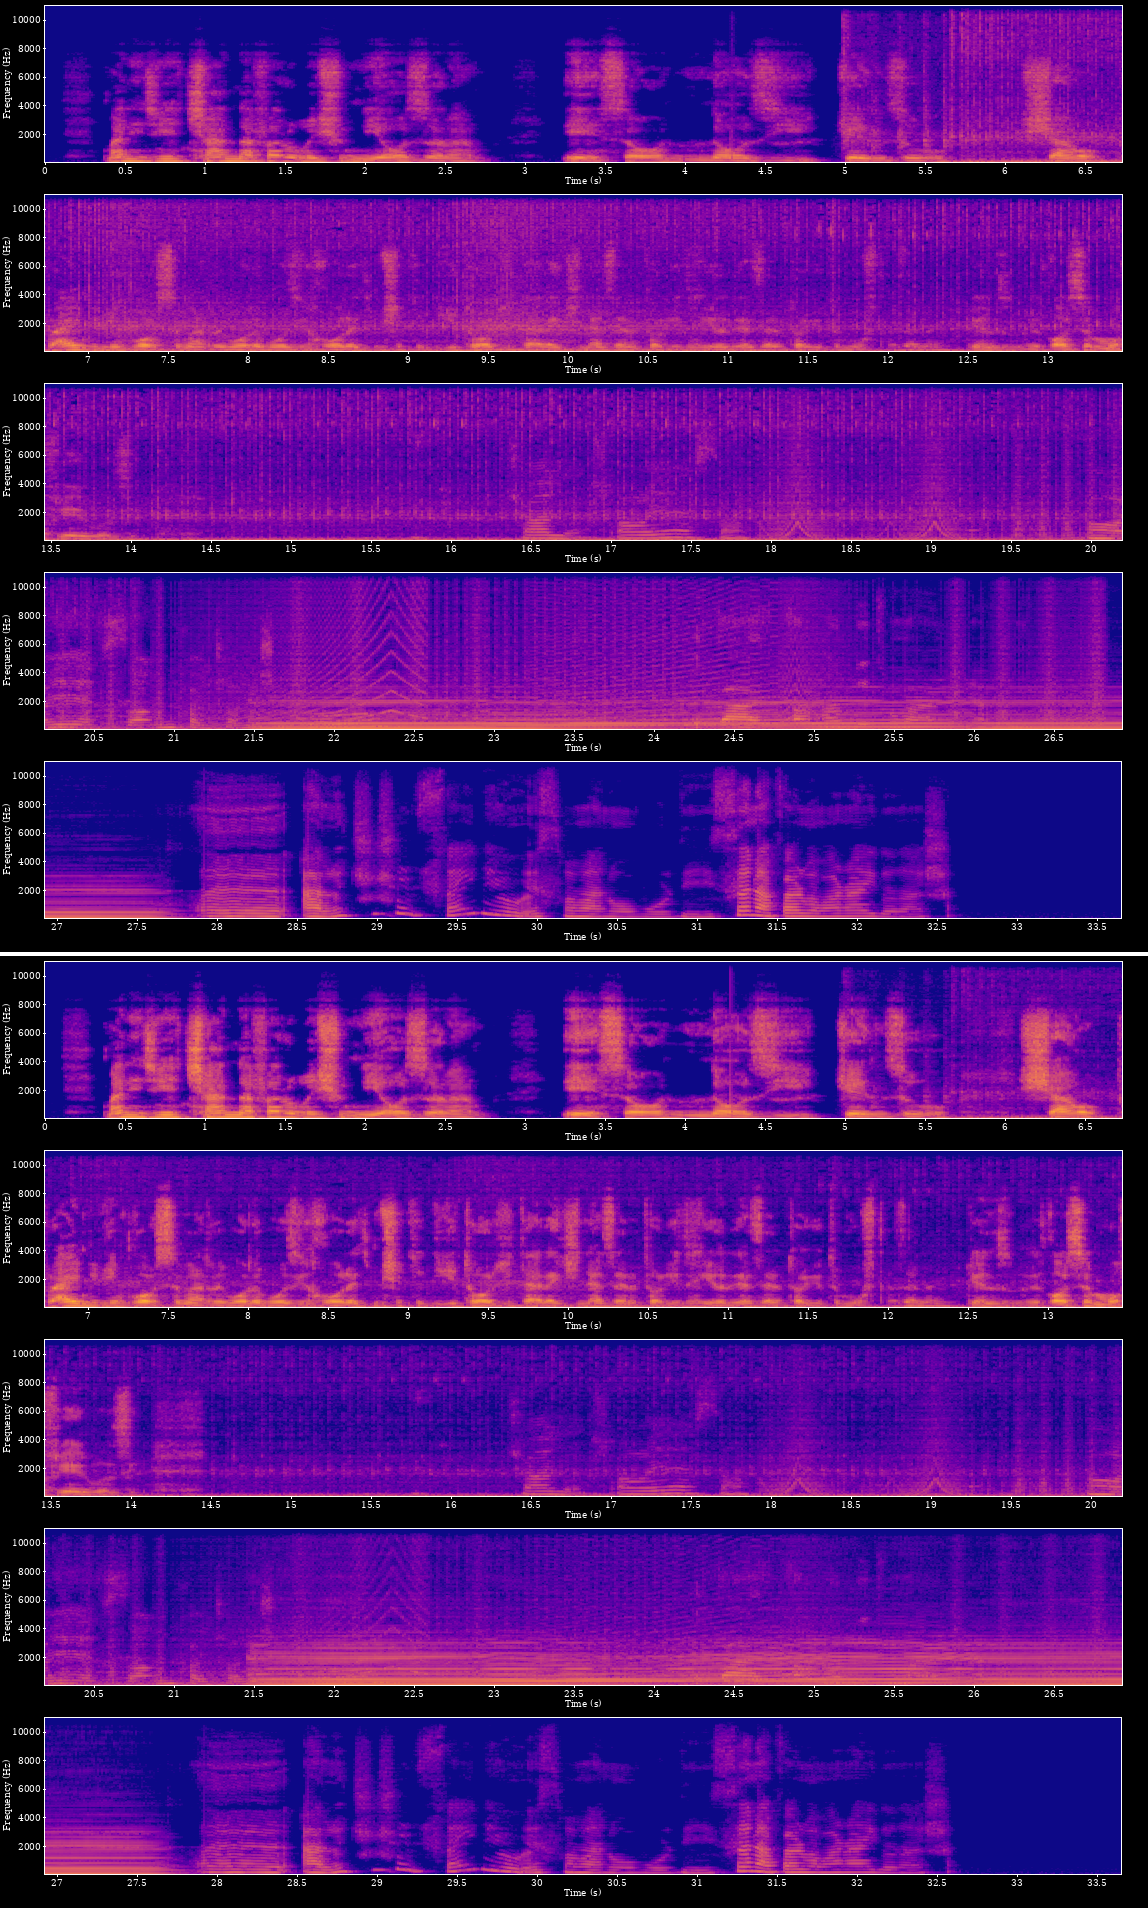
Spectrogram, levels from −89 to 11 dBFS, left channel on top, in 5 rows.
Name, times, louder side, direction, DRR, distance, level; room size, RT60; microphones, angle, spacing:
voice 1, 0.2-2.7 3.2-5.6 6.1-14.4, right 5 dB, 90° right, 0.6 m, -23 dB
sound 1, 5.0-20.9, left 3 dB, 85° left, 0.5 m, -36 dB
voice 2, 16.3-17.9 19.8-22.5 24.2-26.4 27.6-32.6, left 3 dB, 15° left, 0.4 m, -36 dB
sound 2, 17.9-26.8, left 1 dB, 50° left, 0.7 m, -40 dB
voice 3, 19.1-21.0 22.3-22.4 25.7-25.8 27.3-28.0, right 2 dB, 5° right, 0.7 m, -56 dB
Bowed string instrument, 21.4-27.7, right 1 dB, 50° right, 0.5 m, -27 dB
3.0 x 2.0 x 3.2 m
head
